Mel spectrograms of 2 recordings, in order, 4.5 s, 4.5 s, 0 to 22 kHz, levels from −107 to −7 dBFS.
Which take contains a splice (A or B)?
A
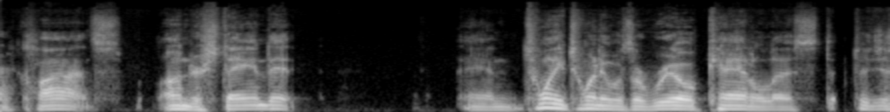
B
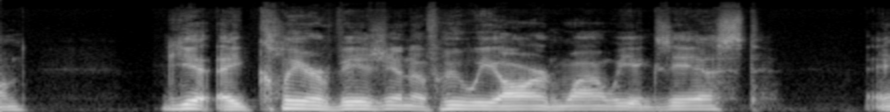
A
